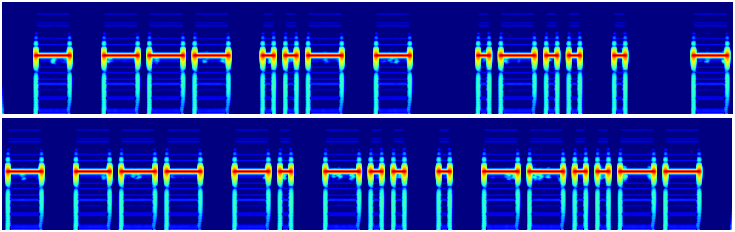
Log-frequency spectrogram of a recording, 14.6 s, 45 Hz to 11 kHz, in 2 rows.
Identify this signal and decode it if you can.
Morse code, heard as a keyed tone, about 10 wpm, 800 Hz. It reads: TOUT LE MONDE,
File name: FRANCAIS TEXTE CLAIR 2 VITESSE 10 MOTS MINUTES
